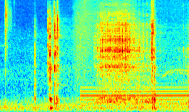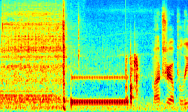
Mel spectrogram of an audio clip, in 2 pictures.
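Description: A hotel telephone is dialed in the This Bed We Made game: a series of close, steady electronic tones and beeps with brief clicks, over soft background noise.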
